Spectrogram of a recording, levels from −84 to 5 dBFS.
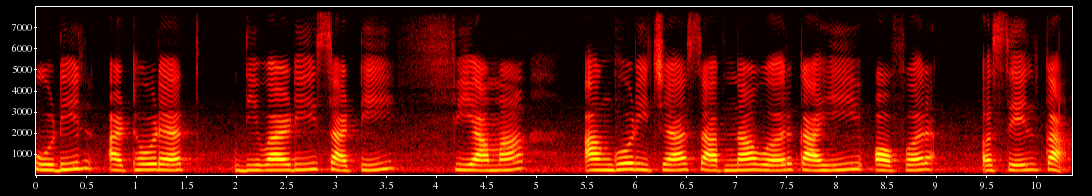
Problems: constant background noise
